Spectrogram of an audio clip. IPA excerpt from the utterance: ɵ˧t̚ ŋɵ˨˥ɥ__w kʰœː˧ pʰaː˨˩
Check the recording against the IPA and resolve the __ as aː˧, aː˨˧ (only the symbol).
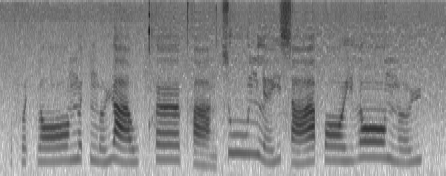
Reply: aː˨˧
